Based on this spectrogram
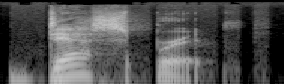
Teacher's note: desperate is technically three syllables, but the second one is barely audible, so it sounds more like two syllables.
